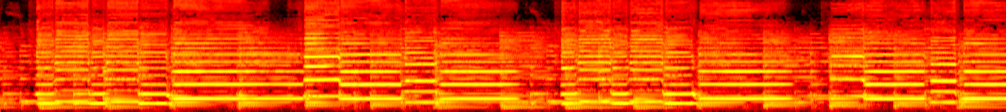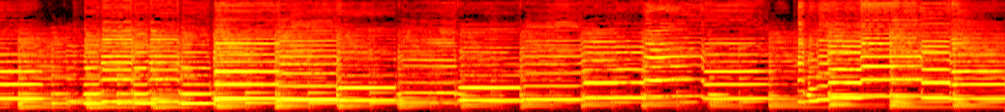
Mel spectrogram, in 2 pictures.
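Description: Alto saxophone playing a slow, somber melody of long held notes over grand piano chords struck in a steady pulse.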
